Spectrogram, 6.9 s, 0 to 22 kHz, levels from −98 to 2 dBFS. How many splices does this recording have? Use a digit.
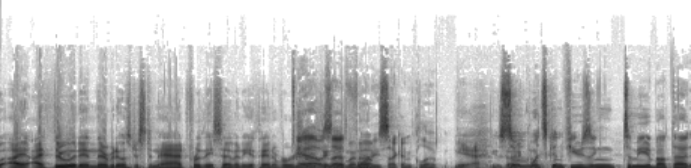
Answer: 3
